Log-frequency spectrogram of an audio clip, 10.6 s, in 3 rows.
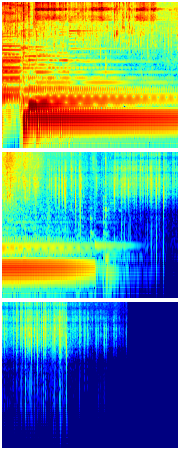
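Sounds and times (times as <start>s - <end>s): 
lullaby music: 0.0s - 3.7s.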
